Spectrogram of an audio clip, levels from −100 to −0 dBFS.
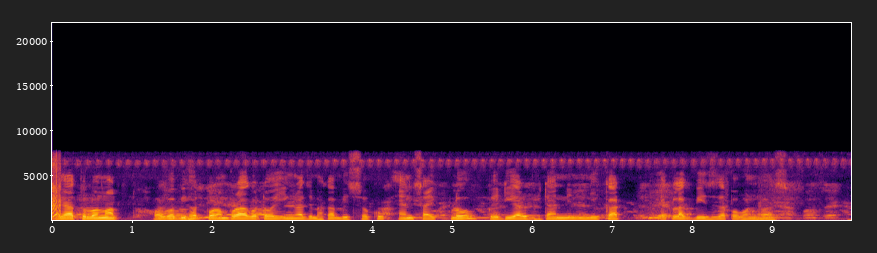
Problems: constant background noise, continuous background conversations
